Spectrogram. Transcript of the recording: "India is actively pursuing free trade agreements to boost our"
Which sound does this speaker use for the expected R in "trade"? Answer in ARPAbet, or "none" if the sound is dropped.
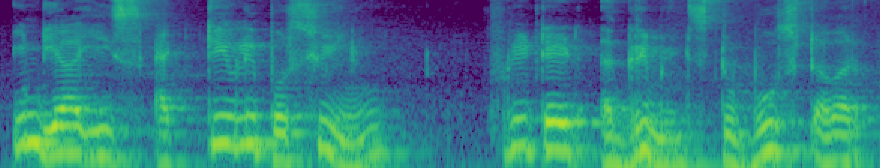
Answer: none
